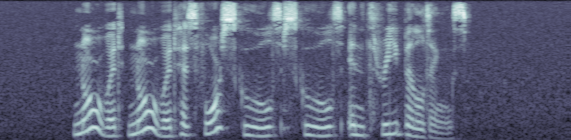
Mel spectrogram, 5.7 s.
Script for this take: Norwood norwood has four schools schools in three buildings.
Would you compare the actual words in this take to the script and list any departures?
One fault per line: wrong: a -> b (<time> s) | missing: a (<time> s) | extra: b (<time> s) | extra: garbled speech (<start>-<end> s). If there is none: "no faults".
no faults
